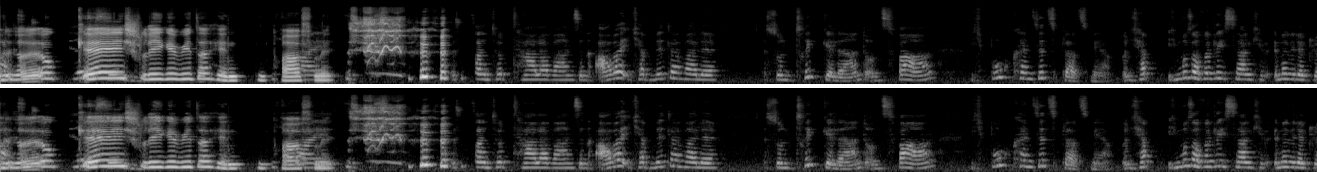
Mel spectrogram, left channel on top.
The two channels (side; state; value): both; normal; correlation 0.43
